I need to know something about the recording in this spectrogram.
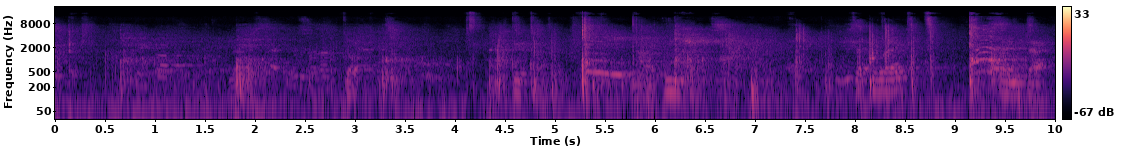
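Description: Tennis ball struck by a racket and bouncing on an indoor hard court, in sharp knocks, with the loudest hit about five seconds in.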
